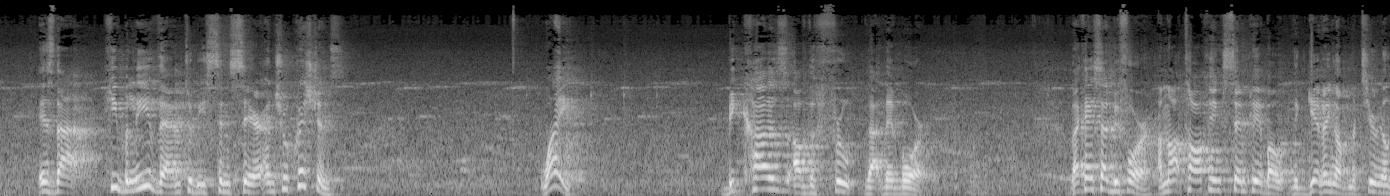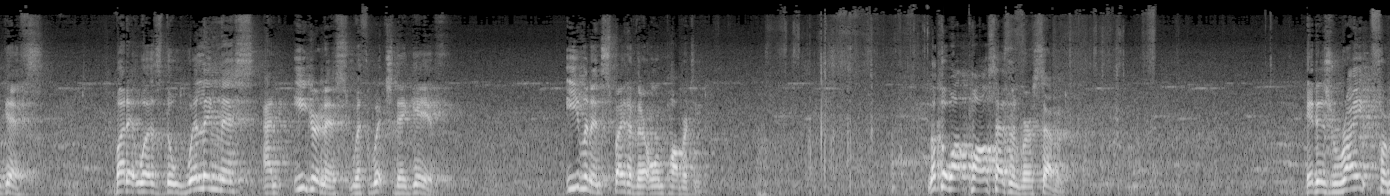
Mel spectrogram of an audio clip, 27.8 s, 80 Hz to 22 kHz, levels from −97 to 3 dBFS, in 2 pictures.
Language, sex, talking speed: English, male, 135 wpm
